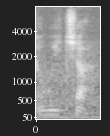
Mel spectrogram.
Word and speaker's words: Ouija: So it's pronounced Ouija.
